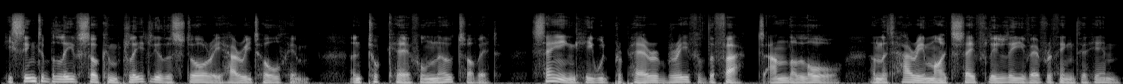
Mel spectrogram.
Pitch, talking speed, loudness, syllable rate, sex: 95 Hz, 205 wpm, -22 LUFS, 5.7 syllables/s, male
